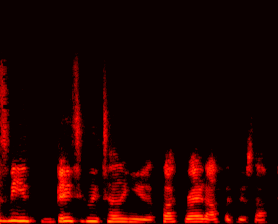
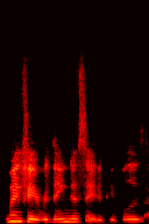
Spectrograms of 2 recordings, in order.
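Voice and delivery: normal talking voice

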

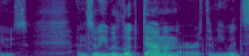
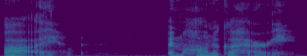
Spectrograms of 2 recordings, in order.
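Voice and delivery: whispered secret; 2 semitones lower, 8 dB quieter than usual. Acted. Harry revealing himself to the couple, whispered secret.

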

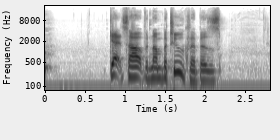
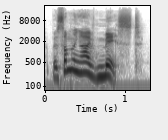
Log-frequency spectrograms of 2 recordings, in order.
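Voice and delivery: ordinary delivery

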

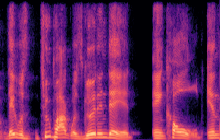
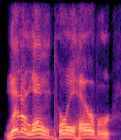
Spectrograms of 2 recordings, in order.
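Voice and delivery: ordinary talk

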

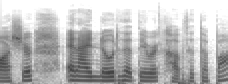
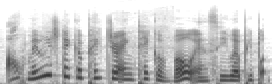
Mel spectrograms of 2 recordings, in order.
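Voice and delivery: light, higher-pitched, non-aggressive suggestion; casual suggestion; 6 semitones higher than usual. Retold or imitated. Woman replaying her remark to prove it wasn't aggressive, lightly suggesting. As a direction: float it as a harmless idea. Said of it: "that's not aggressive".

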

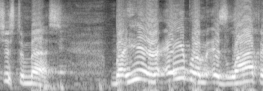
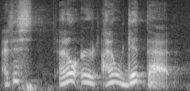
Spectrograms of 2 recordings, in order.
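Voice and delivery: softer, confused murmur to yourself; puzzled mutter; 12 dB quieter than usual. Retold or imitated. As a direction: quietly admit you don't get it. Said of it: "You're like".

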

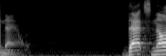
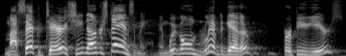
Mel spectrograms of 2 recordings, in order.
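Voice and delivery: loud, pitched-up aggrieved husband; man voice; 4 semitones higher, 4 dB louder than usual. Acted. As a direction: plead your case to the preacher, hammed up. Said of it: "there's my man voice".

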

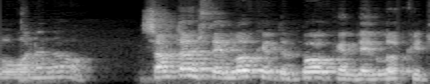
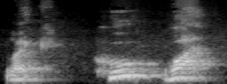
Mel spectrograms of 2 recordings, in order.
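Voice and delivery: put-on puzzled teenage son; 3 semitones higher, 7 dB quieter than usual. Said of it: "his son looks at him and goes like".

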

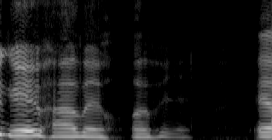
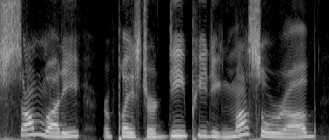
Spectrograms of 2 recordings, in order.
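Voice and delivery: loud complaint that drops off at the end; furious coach yelling at the field; coach's shout; 8 dB louder than usual. Acted. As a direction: yell it in outrage. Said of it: "shouted the coach".

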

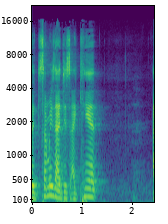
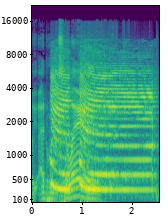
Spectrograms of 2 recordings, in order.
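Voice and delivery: slow high drawn-out name; high stretched name; 5 dB louder, much slower than usual. Pretend. Listing running backs, slow high drawn-out name.

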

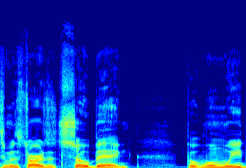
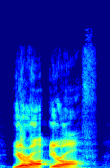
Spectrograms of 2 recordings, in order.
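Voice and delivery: loud retold shout, you're off; angry shout; 6 semitones higher, 8 dB louder than usual. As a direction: bark it like an angry host. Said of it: "he goes".

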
